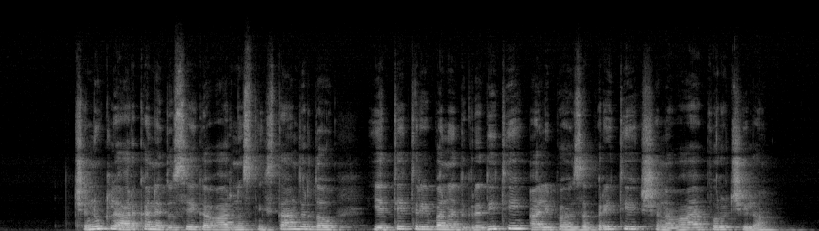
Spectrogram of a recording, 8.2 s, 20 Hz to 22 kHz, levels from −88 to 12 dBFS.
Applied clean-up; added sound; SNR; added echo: none; none; none; reverberation time 0.4 s.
